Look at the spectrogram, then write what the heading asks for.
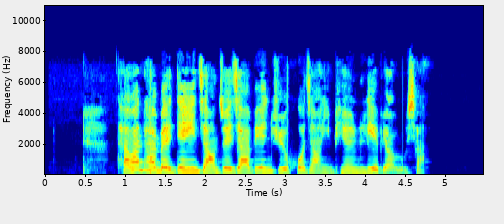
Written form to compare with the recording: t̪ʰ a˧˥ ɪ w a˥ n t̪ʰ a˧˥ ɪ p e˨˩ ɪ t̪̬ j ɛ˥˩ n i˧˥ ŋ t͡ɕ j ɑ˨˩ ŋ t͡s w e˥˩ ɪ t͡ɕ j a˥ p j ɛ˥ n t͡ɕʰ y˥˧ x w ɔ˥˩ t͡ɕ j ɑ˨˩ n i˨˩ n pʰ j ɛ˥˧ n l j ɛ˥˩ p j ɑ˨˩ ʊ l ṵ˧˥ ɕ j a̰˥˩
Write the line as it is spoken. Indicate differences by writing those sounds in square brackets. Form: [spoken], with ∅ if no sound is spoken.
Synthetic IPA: t̪ʰ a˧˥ ɪ w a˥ n t̪ʰ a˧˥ ɪ p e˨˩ ɪ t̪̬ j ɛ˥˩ n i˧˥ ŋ t͡ɕ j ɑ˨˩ ŋ t͡s w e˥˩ ɪ t͡ɕ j a˥ p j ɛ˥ n [t͡ɕ] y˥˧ x w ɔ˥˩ t͡ɕ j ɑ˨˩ [ŋ] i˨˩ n pʰ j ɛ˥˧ n l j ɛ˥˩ p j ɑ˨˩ ʊ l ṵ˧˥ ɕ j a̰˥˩

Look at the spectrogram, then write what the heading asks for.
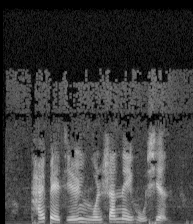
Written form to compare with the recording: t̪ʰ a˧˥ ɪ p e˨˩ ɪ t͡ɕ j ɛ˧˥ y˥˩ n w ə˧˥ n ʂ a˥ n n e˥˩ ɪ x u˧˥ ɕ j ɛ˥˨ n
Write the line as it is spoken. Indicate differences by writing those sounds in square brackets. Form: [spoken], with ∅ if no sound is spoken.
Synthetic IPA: t̪ʰ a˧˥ ɪ p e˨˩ ɪ t͡ɕ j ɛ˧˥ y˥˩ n w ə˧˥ n ʂ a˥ n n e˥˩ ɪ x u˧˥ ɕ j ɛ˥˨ n

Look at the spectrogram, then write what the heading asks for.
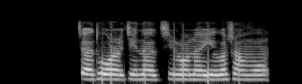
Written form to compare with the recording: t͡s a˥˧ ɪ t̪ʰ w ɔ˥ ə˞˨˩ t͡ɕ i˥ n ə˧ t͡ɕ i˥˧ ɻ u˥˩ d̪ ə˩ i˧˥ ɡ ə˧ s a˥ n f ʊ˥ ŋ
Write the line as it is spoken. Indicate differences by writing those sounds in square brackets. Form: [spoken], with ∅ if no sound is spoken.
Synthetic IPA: t͡s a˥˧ ɪ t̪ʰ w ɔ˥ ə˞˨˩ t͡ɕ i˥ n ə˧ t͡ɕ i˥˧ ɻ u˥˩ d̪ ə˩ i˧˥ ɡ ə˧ [ʂ] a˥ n f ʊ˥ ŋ

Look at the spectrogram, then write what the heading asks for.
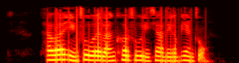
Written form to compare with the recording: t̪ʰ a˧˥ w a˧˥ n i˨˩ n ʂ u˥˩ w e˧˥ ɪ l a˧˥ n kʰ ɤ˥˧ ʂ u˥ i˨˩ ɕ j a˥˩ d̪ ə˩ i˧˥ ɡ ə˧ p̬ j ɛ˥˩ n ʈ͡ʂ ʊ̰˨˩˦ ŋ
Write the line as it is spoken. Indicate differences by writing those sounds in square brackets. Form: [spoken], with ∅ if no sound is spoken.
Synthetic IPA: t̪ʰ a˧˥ w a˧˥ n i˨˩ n [ʈ͡ʂ] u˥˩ w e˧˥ ɪ l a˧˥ n kʰ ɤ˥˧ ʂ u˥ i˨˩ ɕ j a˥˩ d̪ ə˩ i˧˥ ɡ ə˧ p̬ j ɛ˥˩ n ʈ͡ʂ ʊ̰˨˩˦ ŋ

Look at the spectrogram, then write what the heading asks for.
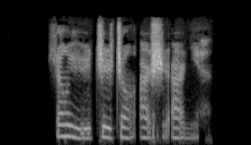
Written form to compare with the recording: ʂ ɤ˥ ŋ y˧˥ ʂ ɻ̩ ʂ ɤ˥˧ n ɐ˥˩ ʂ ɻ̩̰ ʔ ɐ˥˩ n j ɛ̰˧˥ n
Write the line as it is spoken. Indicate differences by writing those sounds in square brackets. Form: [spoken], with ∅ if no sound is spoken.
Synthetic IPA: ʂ ɤ˥ ŋ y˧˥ [ʈ͡ʂ] ɻ̩ [ʈ͡ʂ] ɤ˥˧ [ŋ] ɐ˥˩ ʂ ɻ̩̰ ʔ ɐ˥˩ n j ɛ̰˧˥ n

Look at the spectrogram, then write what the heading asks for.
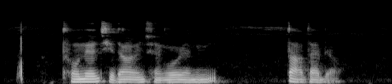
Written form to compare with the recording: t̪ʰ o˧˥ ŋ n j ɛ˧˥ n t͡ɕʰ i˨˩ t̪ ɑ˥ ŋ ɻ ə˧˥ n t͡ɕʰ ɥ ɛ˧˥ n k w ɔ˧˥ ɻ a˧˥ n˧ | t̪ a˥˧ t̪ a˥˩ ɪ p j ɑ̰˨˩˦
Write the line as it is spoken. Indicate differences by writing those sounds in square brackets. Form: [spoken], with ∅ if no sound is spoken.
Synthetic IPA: t̪ʰ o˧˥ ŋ n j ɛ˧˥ n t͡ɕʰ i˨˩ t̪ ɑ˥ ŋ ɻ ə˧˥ n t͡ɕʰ ɥ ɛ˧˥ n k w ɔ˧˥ ɻ [ə˧˥] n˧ | t̪ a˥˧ t̪ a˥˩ ɪ p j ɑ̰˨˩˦

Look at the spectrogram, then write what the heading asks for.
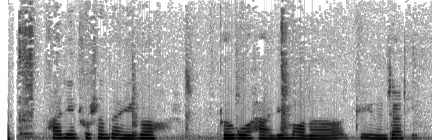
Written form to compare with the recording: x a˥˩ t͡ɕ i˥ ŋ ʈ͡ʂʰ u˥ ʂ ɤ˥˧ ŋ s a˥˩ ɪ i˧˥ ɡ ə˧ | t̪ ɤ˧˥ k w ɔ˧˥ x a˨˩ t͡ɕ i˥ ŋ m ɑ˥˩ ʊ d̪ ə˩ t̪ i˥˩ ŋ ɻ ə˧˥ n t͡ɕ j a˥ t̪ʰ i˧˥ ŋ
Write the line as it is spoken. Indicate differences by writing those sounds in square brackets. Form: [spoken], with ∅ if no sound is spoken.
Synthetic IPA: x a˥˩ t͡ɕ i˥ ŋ ʈ͡ʂʰ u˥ ʂ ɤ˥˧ ŋ [t͡s] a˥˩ ɪ i˧˥ ɡ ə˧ | t̪ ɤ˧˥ k w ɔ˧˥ x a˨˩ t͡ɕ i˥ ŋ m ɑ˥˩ ʊ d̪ ə˩ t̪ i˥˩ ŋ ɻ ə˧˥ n t͡ɕ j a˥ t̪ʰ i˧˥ ŋ

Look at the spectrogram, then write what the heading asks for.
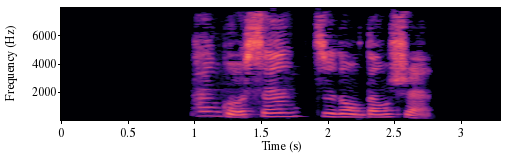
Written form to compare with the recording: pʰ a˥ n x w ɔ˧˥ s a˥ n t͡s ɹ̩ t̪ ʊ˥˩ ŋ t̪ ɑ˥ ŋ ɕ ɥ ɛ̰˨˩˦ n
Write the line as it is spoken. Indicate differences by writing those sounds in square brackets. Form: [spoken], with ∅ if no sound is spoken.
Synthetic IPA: pʰ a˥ n [k] w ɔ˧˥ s a˥ n t͡s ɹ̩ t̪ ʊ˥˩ ŋ t̪ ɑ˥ ŋ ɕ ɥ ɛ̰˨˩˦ n

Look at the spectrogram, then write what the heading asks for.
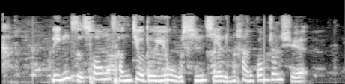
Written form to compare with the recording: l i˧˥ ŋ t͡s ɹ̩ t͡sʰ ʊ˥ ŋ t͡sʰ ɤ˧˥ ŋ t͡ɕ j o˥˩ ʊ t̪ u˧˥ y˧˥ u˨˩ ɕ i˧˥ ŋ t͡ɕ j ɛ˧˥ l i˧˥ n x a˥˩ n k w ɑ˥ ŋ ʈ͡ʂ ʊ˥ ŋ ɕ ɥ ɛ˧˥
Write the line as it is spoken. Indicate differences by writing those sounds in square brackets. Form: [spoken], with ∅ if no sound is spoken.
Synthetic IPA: l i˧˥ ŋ t͡s ɹ̩ t͡sʰ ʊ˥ ŋ t͡sʰ ɤ˧˥ ŋ t͡ɕ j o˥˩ ʊ t̪ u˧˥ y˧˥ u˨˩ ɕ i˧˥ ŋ t͡ɕ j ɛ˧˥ l i˧˥ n x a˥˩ n k w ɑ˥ ŋ ʈ͡ʂ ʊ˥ ŋ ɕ ɥ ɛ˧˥

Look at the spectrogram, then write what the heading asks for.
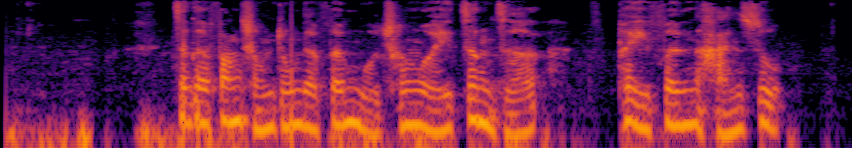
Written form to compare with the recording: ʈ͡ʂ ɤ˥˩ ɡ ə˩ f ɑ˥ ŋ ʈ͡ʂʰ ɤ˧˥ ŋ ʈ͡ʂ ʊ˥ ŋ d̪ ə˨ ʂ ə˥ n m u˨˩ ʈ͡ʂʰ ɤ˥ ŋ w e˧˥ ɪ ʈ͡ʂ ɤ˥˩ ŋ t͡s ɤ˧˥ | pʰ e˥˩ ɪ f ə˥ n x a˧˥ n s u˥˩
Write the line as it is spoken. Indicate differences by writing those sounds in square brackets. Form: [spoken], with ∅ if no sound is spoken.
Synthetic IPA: ʈ͡ʂ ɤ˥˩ ɡ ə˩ f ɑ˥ ŋ ʈ͡ʂʰ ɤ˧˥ ŋ ʈ͡ʂ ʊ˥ ŋ d̪ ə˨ [f] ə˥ n m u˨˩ ʈ͡ʂʰ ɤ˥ ŋ w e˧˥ ɪ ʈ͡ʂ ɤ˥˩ ŋ t͡s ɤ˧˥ | pʰ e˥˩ ɪ f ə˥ n x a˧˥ n s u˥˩

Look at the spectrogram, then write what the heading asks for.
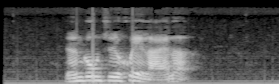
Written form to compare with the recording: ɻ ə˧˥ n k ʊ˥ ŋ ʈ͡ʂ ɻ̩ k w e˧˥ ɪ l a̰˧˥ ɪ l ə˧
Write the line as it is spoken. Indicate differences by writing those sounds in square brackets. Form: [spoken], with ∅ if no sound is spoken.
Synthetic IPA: ɻ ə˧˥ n k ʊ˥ ŋ ʈ͡ʂ ɻ̩ [x] w [e˥˩] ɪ l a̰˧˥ ɪ l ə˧

